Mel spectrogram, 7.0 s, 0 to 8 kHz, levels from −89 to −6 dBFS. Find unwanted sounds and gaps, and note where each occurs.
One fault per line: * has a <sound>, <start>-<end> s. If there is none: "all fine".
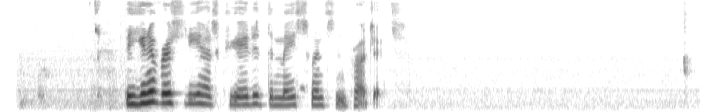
all fine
